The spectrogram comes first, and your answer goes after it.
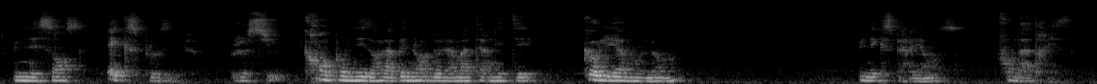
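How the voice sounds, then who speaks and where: In a room with audible echo, a woman with a fairly low pitch speaks very slowly in a monotone, flat intonation, with long, frequent pauses. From Belgium, Brussels area. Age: 60s. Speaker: abuse survivor sharing her story. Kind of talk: personal testimony.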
